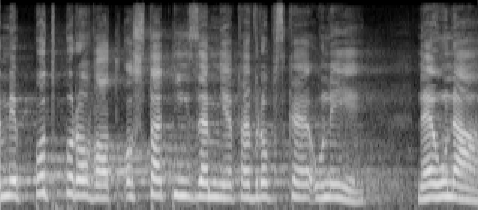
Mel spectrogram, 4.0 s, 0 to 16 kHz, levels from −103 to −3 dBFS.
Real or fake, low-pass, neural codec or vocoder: fake; 14.4 kHz; vocoder, 44.1 kHz, 128 mel bands every 512 samples, BigVGAN v2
